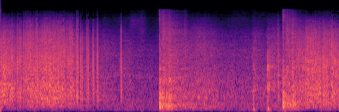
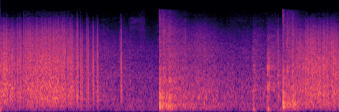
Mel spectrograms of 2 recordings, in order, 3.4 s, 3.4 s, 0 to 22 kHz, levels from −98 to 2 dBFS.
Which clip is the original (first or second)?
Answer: second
